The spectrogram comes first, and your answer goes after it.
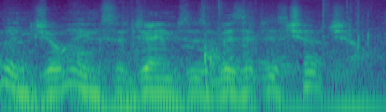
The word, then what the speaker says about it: Churchill: sir James's visit his Churchill Churchill that's how you say it all together like that I'd heard church and Hill but couldn't find either all I could see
